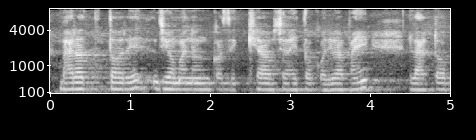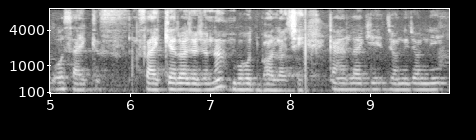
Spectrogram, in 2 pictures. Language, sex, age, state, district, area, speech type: Odia, female, 45-60, Odisha, Boudh, rural, spontaneous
